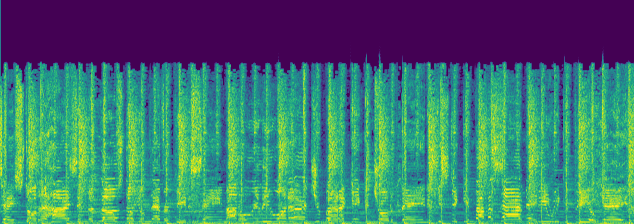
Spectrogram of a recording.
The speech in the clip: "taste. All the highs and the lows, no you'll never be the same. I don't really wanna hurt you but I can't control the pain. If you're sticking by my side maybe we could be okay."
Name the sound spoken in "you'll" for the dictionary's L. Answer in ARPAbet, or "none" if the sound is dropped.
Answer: L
